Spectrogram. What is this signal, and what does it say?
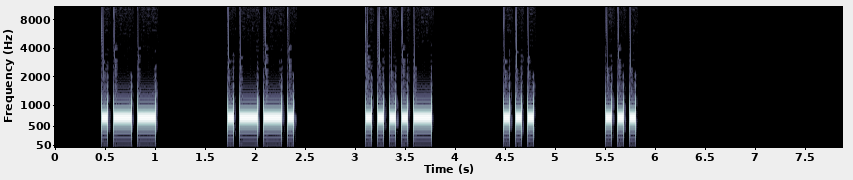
Morse code, heard as a keyed tone, about 20 wpm, spaced as for 9 wpm, 700 Hz. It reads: WP4SS
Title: USA Call Signs - 5 Characters - 4x Character Spacing - 20wpm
